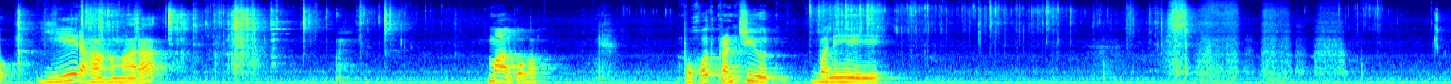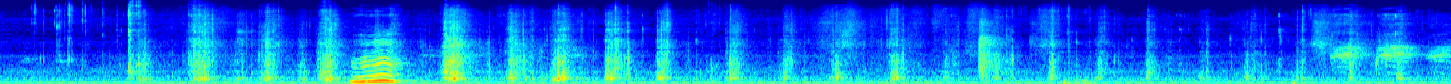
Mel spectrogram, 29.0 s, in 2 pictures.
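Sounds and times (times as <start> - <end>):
crunchy chewing: 8.1 - 18.0, 18.7 - 29.0
crunching bite: 8.7 - 11.7, 13.4 - 18.0, 18.8 - 29.0
person humming mmm: 18.0 - 18.7.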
